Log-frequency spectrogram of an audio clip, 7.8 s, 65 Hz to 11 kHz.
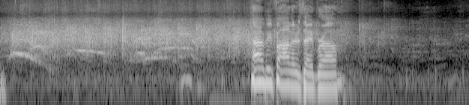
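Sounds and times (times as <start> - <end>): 
people cheering: 0.0 - 5.7
audience applause: 0.0 - 6.6
speech: 4.2 - 5.8.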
